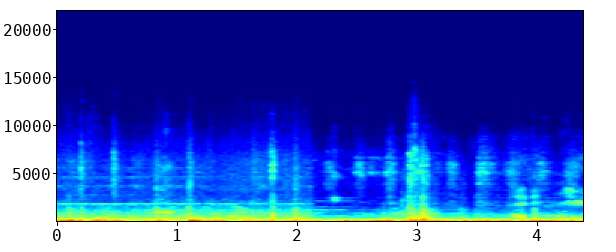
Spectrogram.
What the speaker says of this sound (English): Love a good train ride.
